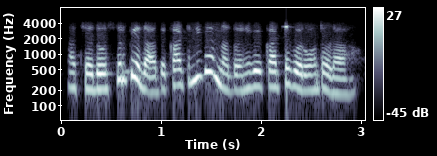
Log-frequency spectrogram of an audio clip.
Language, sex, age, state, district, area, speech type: Dogri, female, 30-45, Jammu and Kashmir, Samba, urban, conversation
